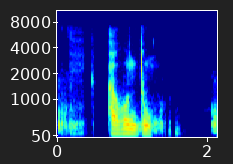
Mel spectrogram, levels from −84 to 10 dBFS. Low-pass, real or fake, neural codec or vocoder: 7.2 kHz; real; none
